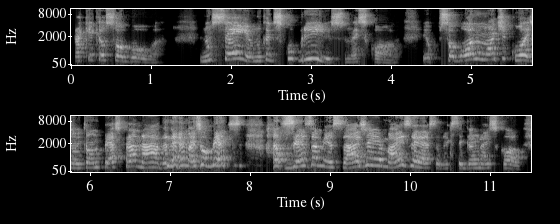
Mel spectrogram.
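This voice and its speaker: A woman leading a faith-based group discussion, talking in an animated way with lots of rhetorical questions. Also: high-pitched, a little fast. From Belo Horizonte, Brazil.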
